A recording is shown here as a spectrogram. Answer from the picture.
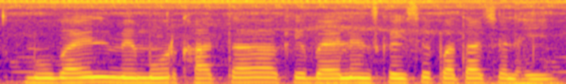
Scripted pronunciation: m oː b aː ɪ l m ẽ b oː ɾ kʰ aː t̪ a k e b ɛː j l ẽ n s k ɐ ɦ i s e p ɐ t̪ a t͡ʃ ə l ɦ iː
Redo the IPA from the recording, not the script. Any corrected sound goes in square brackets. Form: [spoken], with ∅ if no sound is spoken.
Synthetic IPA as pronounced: m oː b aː ɪ l m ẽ [m] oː ɾ kʰ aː t̪ a k e b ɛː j l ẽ n s k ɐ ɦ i s e p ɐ t̪ a t͡ʃ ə l ɦ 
